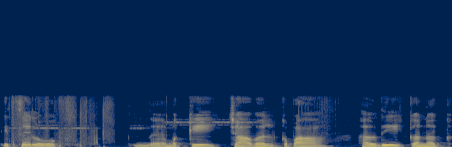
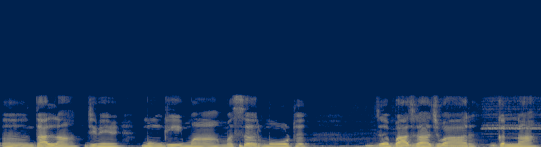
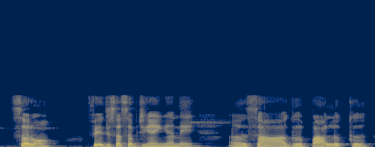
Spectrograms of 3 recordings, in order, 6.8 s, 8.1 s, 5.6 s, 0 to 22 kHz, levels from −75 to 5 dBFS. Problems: background sounds at intervals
